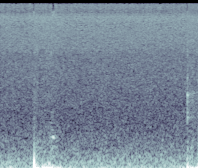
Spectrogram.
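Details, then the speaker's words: Two sharp relay clicks a few seconds apart in a quiet room; the set powers under voltage but shows no picture on screen, fault still unknown. "I can hear the relay clicking, but it's always under the voltage there. It's no picture on screen, and that's my problem."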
